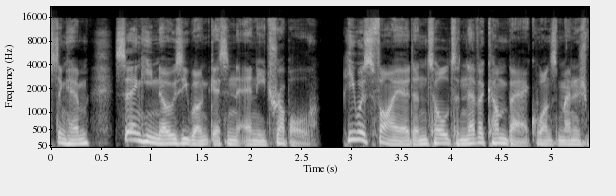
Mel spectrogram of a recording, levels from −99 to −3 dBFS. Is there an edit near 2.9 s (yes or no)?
no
